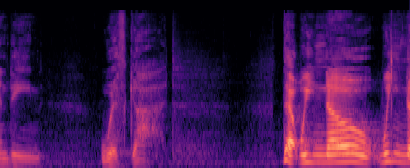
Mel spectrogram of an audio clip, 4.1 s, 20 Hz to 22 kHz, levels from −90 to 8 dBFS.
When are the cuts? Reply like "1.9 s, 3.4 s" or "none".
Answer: 2.7 s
